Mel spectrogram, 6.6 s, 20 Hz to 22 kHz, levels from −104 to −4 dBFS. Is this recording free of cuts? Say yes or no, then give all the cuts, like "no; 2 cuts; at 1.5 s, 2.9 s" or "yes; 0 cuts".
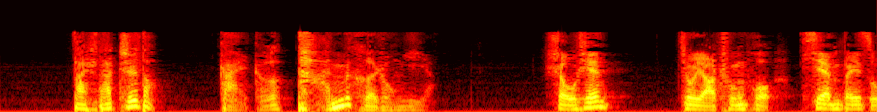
no; 1 cut; at 2.2 s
